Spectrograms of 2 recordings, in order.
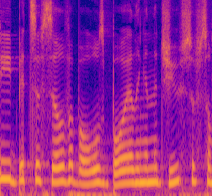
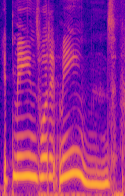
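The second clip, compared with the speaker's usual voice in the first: higher-pitched, cold retort; 7 semitones higher, 4 dB louder than usual. A narrator's reading. Count answering the limp maestro, coldly. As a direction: answer coldly, shutting the question down. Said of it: "said the Count coldly".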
